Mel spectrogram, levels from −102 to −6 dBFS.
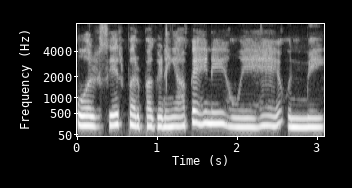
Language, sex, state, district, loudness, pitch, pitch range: Hindi, female, Chhattisgarh, Sukma, -15 LUFS, 210 Hz, 195-230 Hz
